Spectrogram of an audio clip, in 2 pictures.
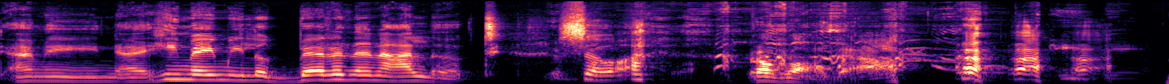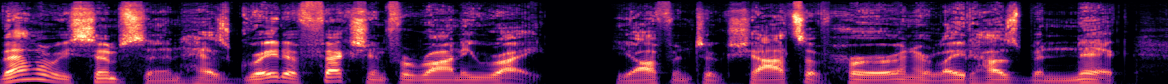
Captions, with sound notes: I mean, he made me look better than I looked, so... >> Come on now. [ Laughter ] Valerie Simpson has great affection for Ronnie Wright. He often took shots of her and her late husband, Nick,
